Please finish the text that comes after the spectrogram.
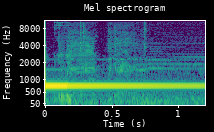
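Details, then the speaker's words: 2004 Cadillac STS with battery just reconnected: a single steady high chime fading over about a second at key-on, no cranking follows; no-start, cause unknown. "get all right try to start it nothing let it go this is what I get"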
